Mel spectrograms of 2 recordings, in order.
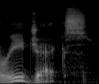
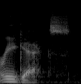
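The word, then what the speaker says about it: Re-Gex: was like no no the g is pronounced like a j i've said no no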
